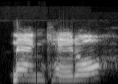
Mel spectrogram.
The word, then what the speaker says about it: Mankato: Mankato. Mankato? Yeah. Kato? Kato. Mankato. It's like pontoon. Hi, Izzy. It sounds like Sharknado, Mankato.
